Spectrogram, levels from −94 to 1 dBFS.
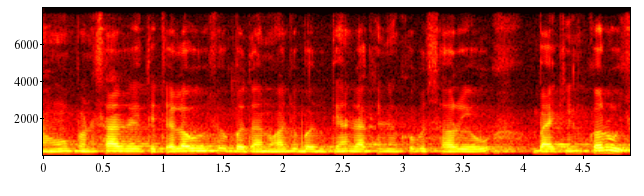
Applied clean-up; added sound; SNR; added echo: none; none; none; none.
